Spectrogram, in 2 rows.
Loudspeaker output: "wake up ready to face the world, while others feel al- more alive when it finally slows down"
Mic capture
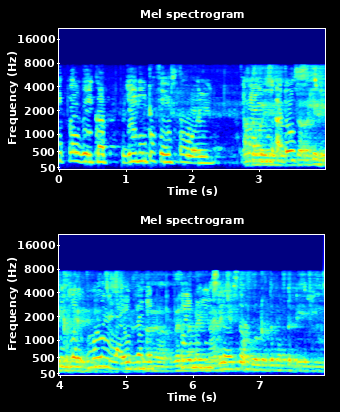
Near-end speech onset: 2.8 s

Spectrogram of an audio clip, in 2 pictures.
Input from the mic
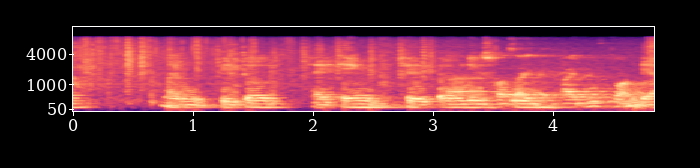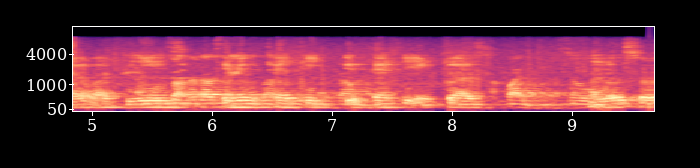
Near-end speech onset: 3.1 s

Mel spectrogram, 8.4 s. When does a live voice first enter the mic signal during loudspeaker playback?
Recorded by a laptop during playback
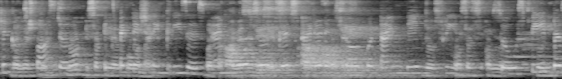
3.3 s

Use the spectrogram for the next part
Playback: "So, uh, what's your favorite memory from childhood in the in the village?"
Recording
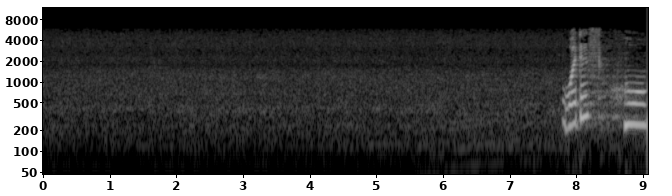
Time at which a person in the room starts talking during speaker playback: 7.8 s

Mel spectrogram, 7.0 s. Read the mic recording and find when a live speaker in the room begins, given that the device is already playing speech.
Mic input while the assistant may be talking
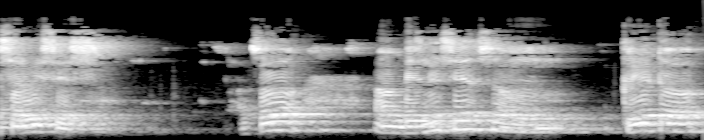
none

